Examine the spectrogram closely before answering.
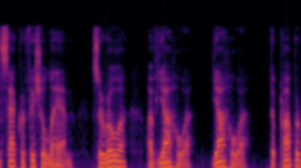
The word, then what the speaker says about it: Yahowah: Soroa of Yahwa Yahwa the proper pronunciation of the name of Eloha God as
